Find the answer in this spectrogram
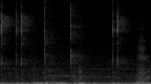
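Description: Near silence: faint room tone with a few soft, sharp clicks from a computer mouse being worked.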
